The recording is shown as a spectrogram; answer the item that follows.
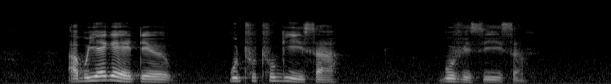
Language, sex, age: Swati, male, 21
